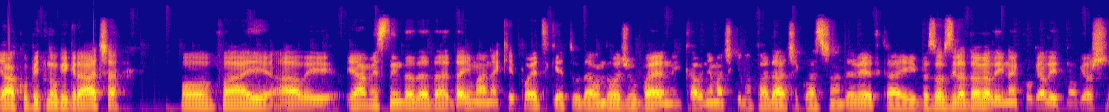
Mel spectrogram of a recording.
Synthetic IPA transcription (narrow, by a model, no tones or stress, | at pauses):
jaːko̞bit̪no̞ːɡiɡɾaːt͡ʃa | o̞vaːja̰lijaːmisliːmd̪ad̪ad̪ad̪aimaːne̞ke̞poe̞t̪i̥ke̞t̪uːd̪ao̞ːnd̪o̞ːd͡ʑeubaenikaoɲe̞mat͡ʃkiːnapad̪aːt͡ʃiklˠasi̥t͡ʃnaːd̪e̞ʋeːt̪kaibe̞zo̞bziːɾad̪o̞ʋe̞line̞koɡe̞lit̪noɡjo̞ʃ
